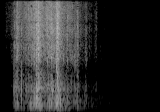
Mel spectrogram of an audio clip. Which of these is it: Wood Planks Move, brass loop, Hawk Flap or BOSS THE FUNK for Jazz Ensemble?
Hawk Flap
